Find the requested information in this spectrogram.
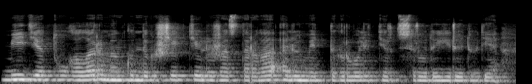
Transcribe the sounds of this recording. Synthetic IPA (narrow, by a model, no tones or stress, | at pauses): mʲe̞d̪ʲijat̪ʰuʁɑlˠɑɾmʏmkʲɪnd̪ɪkʲɪʃe̞k̚t̪e̞wlɪʒɑst̪ɑɾʁɑʔæle̞wme̞t̪ːɪkro̞lijk̚t̪e̞ɾt̪ʰʏ̥sɪɾud̪ɪʏɾe̞t̪ud̪e̞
